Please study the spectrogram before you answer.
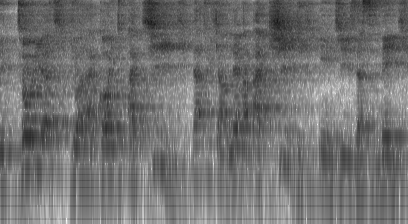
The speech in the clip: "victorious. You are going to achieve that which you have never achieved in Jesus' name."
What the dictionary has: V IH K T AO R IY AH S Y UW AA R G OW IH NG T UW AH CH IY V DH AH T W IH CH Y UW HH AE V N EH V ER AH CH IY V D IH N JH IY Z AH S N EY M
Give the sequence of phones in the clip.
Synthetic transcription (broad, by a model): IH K T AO R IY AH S Y UW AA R G OW IH NG T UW AH CH IY V DH AH T W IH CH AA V N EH V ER AH CH IY V D IH N JH IY Z AH S N EY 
